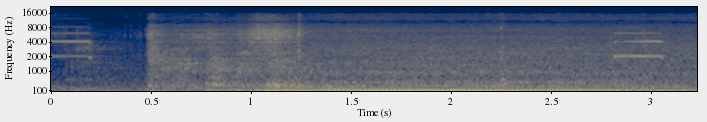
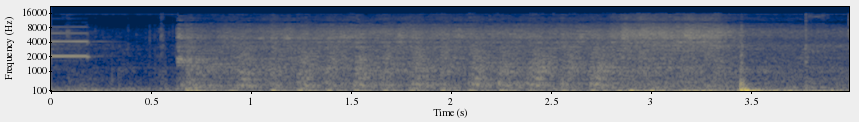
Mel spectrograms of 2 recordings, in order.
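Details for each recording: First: 2005 Mercedes A170 after repairing crankshaft position sensor wiring (no-signal code, crank-no-start): quick crank catches at once and settles to a steady, even low idle with a short chime; codes cleared, no check engine light. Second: 2005 Mercedes A170: engine catches, runs rough about four seconds, cuts out and dash chimes; scan shows crankshaft position sensor no signal and monitoring error, harness or sensor to be checked.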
